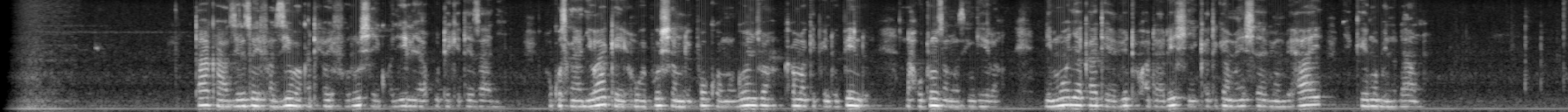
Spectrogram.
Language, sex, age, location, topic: Swahili, male, 18-24, Dar es Salaam, government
